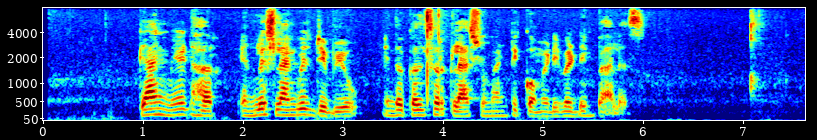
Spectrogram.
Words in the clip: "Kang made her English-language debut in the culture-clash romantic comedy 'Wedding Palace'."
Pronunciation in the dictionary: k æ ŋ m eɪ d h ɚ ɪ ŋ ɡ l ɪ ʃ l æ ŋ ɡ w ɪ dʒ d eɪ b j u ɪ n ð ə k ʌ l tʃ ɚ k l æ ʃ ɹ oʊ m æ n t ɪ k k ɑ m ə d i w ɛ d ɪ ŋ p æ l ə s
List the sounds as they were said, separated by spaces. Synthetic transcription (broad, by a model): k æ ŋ m eɪ d h ɚ ɪ ŋ ɡ l ɪ ʃ l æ ŋ ɡ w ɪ dʒ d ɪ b j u ɪ n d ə k ʌ l tʃ ɚ k l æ s ɹ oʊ m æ n t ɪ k k ɑ m ə d i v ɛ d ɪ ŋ p æ l ə s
